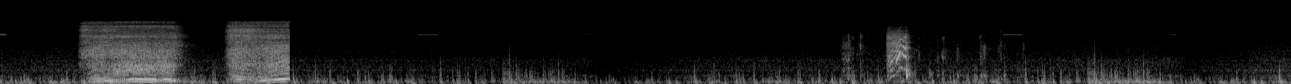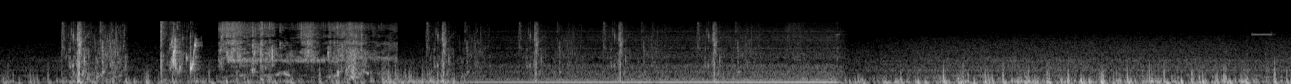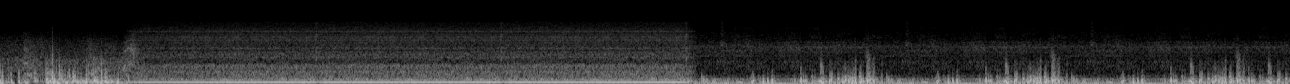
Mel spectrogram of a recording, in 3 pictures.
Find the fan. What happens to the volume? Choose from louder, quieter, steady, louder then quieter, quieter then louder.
louder.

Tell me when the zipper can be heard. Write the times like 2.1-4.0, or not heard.
8.4-10.1, 26.1-27.4.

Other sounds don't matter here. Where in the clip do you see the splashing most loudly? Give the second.
15 s.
